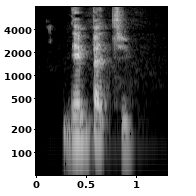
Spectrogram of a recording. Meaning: feminine singular of débattu
- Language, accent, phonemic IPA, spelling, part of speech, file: French, Canada, /de.ba.ty/, débattue, verb, LL-Q150 (fra)-débattue.wav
